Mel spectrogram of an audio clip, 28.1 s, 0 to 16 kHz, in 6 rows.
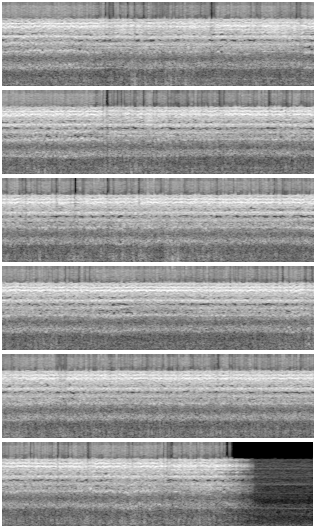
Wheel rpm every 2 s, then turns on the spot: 210, 230, 220, 220, 230, 230, 240, 230, 230, 230, 240, 230, 230, 90.
none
